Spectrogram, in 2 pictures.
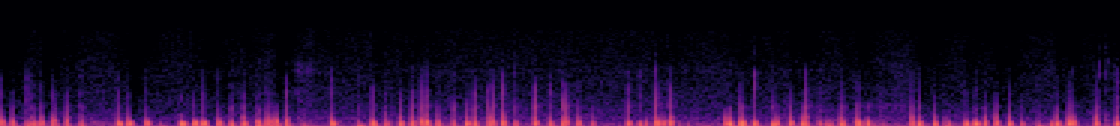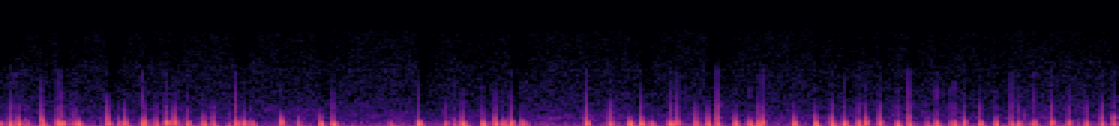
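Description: Long painted fingernails tap and scratch across a large, round, flat, solid cork board held in both hands. The result is a rapid, continuous stream of soft, muffled, low thuds that die away almost instantly, with a faint scratchy texture between the taps.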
